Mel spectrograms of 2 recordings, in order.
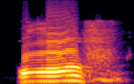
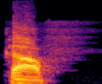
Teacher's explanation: কফ উচ্চারিত হয় জিহ্বার গোড়া উপরের তালুর সঙ্গে লাগিয়ে কফ উচ্চারিত হয়। আর কাফ উচ্চারিত হয় জিহ্বার গোড়া হইতে একটু আগে বাড়াইয়া উপরের তালুর সঙ্গে লাগিয়ে কাফ উচ্চারিত হয়।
